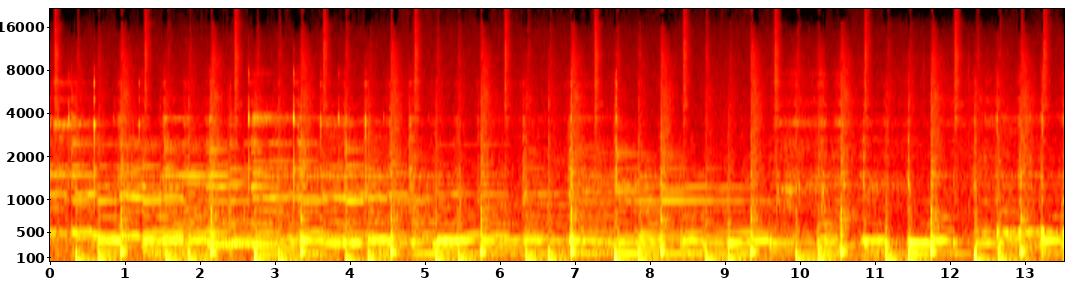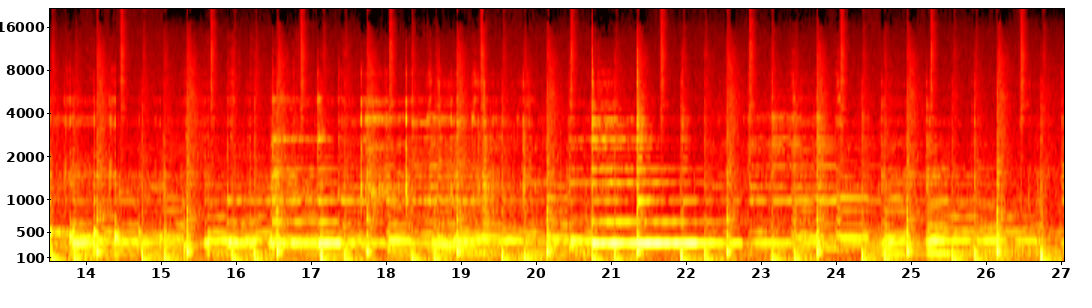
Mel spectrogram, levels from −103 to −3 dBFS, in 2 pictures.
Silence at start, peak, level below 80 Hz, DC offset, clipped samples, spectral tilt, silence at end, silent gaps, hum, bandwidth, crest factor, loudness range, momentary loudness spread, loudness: 0 s; -4 dBFS; -32 dBFS; under 0.1%; under 0.1%; -7 dB/octave; 0 s; none; none; 17.5 kHz; 18 dB; 7 LU; 10 LU; -24 LUFS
